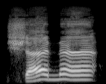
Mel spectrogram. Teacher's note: hamzah ni dia di sebelum alif so hamzah ni panjang dua harakat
